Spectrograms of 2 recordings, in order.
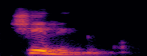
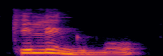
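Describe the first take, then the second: First: The name begins with a ch sound. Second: The name begins with a hard k sound. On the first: This is how the name is actually pronounced. "but actually I found out pronounced as Chillingmo" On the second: This follows the spelling. "written as Killingmo"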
